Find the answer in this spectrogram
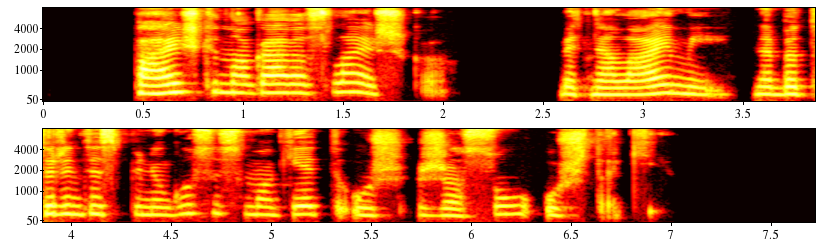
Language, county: Lithuanian, Kaunas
